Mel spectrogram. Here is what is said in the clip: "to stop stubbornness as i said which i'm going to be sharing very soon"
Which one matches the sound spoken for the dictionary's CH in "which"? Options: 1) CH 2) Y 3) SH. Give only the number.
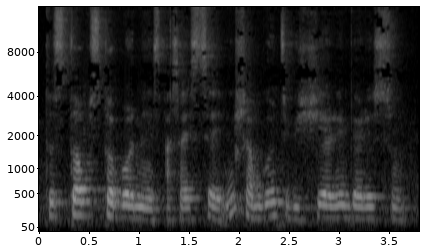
3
